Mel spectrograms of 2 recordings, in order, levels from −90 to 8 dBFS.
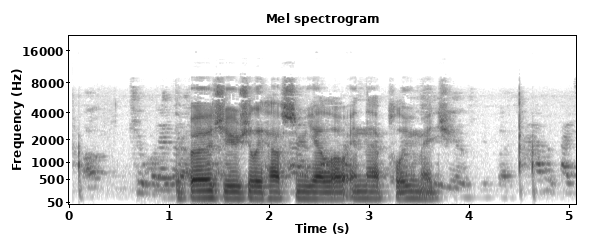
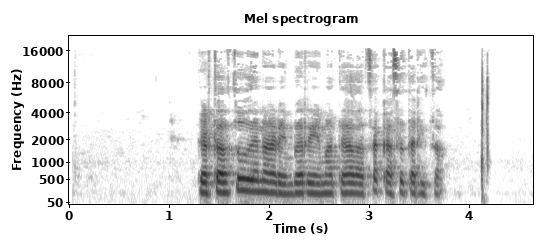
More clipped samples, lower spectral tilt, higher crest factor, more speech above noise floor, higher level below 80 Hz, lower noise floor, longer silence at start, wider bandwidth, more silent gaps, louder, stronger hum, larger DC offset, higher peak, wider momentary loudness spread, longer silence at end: neither; about the same, -4.5 dB/octave vs -4.5 dB/octave; about the same, 16 dB vs 18 dB; second, 26 dB vs 53 dB; about the same, -64 dBFS vs -64 dBFS; second, -42 dBFS vs -71 dBFS; second, 0.1 s vs 1.3 s; second, 9.4 kHz vs 17 kHz; neither; about the same, -16 LUFS vs -18 LUFS; neither; neither; about the same, -2 dBFS vs -2 dBFS; first, 20 LU vs 16 LU; second, 0.05 s vs 0.9 s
